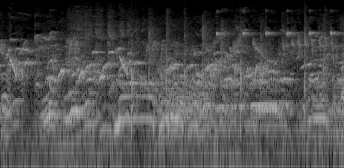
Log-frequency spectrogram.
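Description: Several white-rumped shamas singing at once: loud, varied whistles and quick phrases overlapping, with a run of short high pips in the last second.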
